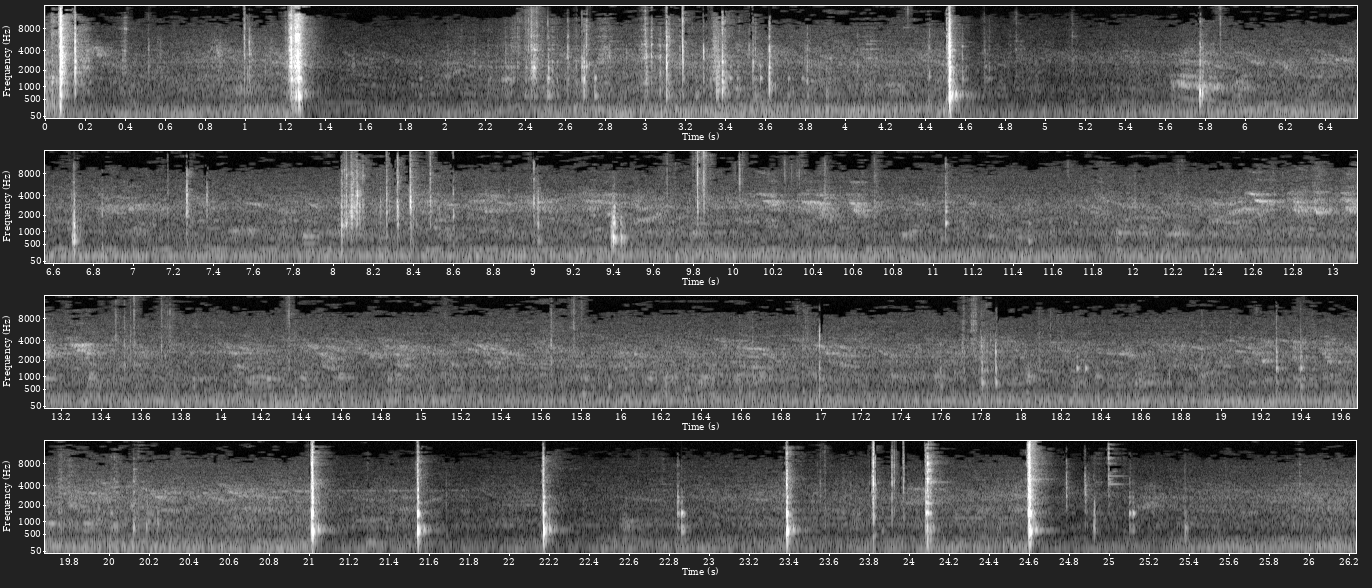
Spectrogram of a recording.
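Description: Meat cleaver chopping a mud crab on a wooden chopping block: two hard chops in the first few seconds, lighter cracking of shell in between, and then a quick run of about eight chops near the end. Chickens cluck in the background.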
